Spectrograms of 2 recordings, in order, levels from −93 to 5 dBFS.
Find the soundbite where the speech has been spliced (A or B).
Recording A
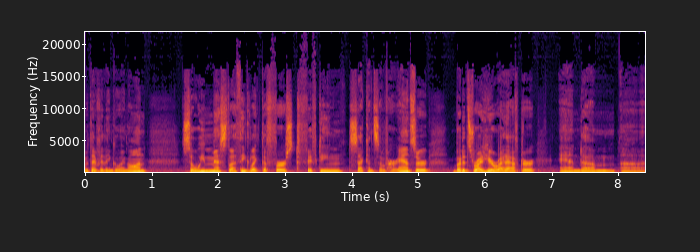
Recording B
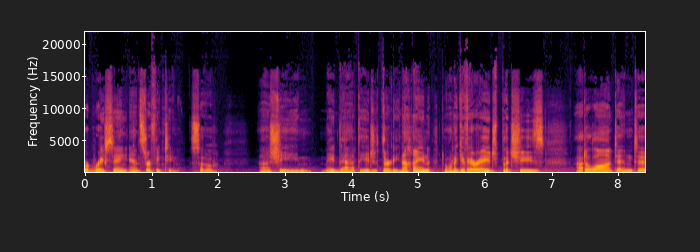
B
